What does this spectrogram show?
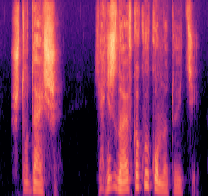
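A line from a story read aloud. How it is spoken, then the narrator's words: Whisper. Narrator (Russian): прошептала она Ярославу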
